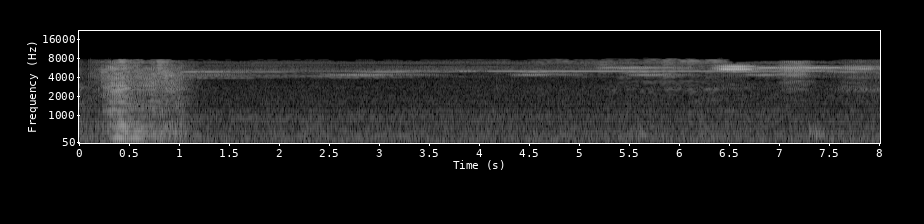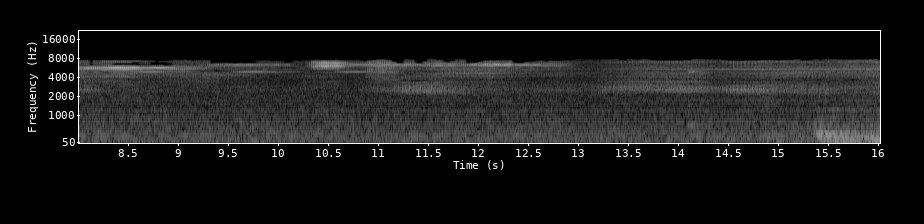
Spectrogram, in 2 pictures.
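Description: Live electronic music: thin, high-pitched twittering tones and chirps that sound insect-like, played from handheld gestural controllers. A short, fuller burst opens it, and a low, dense sound swells in near the end.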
